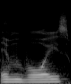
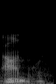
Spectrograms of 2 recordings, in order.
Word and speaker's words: Envoy: Because they have this myth about Invoice, which is what he used to be at some point, right? I think it's Envoice. Envoice. You're right. It's spelled with an E, but it's Envoice.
